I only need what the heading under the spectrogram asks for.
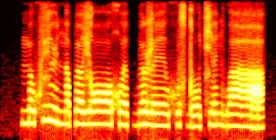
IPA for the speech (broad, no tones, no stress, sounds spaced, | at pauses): m œ xʷ ʑ y n ɐ p œ ʑ ɔː χʷ eː p b ø ʐ eː xʷ e s d o t͡ɕ ɪː n ɡʷ aː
